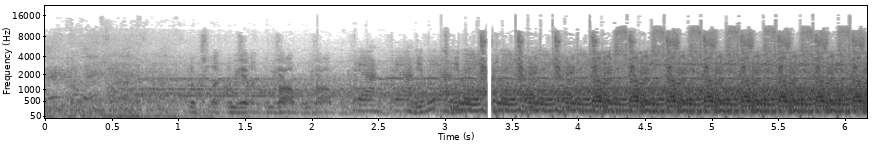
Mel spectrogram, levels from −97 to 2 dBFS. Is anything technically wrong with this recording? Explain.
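Yes. There is a digital broadcast dropout from 3.31 to 3.40 s, where the sound drops to silence and then comes back. The receiver stopped getting usable frames and muted until valid data returned, so the material sent during the gap is gone. The missing stretch, roughly 43 ms, fits a single lost frame. Unlike a splice or edit cut, the hole is true silence rather than a jump, with no attempt to fill it.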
